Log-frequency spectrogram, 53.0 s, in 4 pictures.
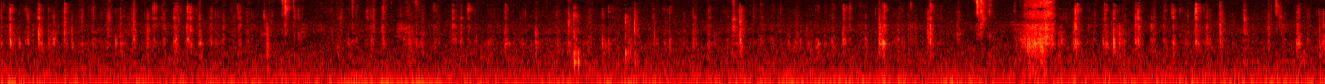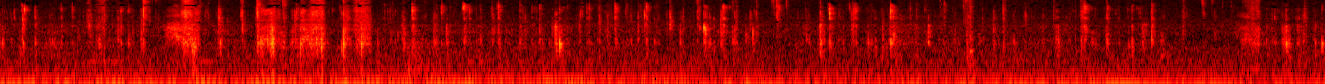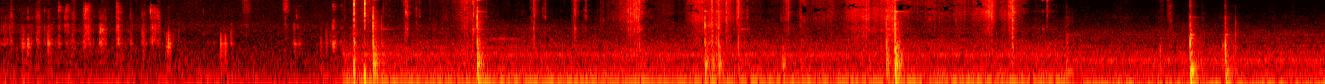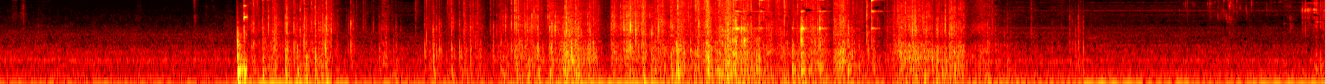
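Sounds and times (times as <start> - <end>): chewing: 0.0 - 37.2
steady low hum: 29.8 - 53.0
utensils and bowls clicking: 45.3 - 49.4.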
